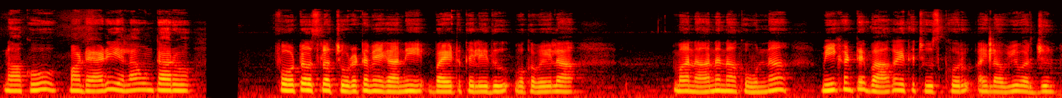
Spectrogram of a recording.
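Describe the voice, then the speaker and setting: A woman's voice: mid-range voice, little pitch movement, measured pace, lightly acted. A woman voicing a tipsy, childish, clingy young woman who whines and pouts. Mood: tearful. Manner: whiny and pouting.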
